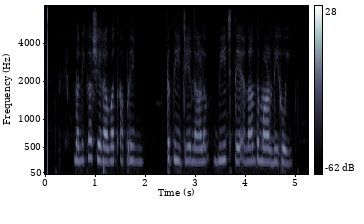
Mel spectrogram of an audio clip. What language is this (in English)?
Punjabi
